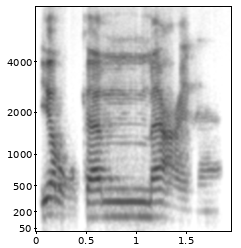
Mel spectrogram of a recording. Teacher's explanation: Ada ba di situ. Jadi irkab ma'ana, tapi ba-nya masuk ke huruf mim dengan sempurna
